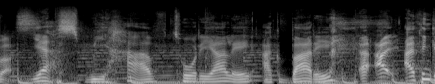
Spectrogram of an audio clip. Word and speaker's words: Akbari: Akbari.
